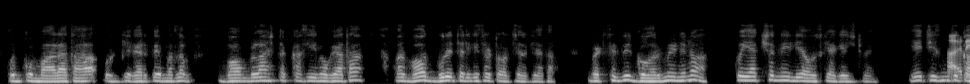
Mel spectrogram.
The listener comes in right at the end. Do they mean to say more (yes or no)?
yes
